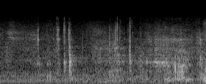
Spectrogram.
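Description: A few faint clicks and light rustling as things are handled on a desk, over a steady low room hum, with a brief vocal sound just before the end.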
